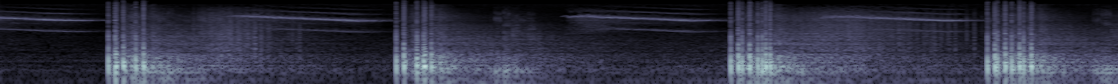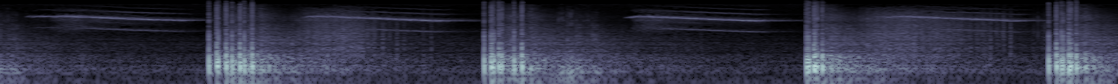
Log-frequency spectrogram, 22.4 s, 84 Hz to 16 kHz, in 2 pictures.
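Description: Brothers 'The God Father 2' display-kit fireworks firing single whistling shots about every three seconds. Each shot gives a falling whistle and then a loud bang, eight bangs in all.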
